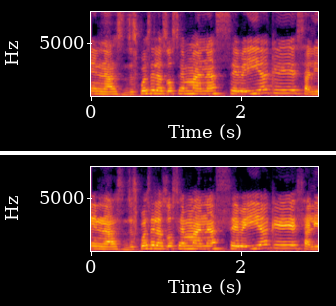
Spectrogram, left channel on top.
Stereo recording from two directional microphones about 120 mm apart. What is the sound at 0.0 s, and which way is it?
A woman's voice, 55° left (ahead or behind).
